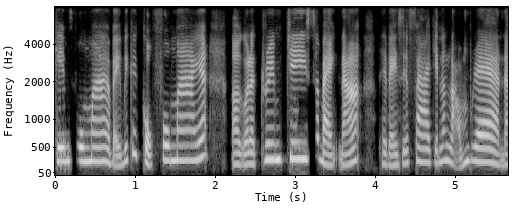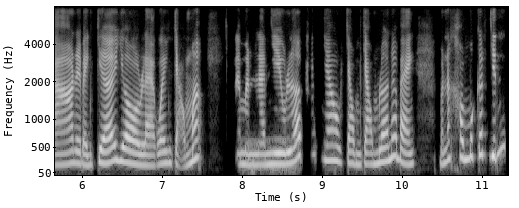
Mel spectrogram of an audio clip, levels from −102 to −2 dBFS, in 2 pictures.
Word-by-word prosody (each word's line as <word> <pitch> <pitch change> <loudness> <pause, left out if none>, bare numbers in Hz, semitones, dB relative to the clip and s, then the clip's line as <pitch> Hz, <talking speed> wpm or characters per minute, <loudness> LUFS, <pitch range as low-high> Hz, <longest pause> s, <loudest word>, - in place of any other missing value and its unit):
kem 250 0 +2
phô 255 - +1
mai. 250 0 +1
Mà - - +2
bạn 195 -5 -2
biết 250 - -4
cái 385 +4 -4
cục 220 - -1
phô 270 -1 -1
mai 270 +1 +1
á, 335 - +4 0.3
ờ, 200 0 -1
gọi 195 +1 0
là, 205 - +2
cream 285 +1 +2
cheese 295 0 +2
á 335 - -4
bạn, 185 -3 +3
đó, 220 +8 +4 0.2
thì 200 - -6
bạn 185 0 -1
sẽ 215 +2 -6
pha 235 0 0
cho 225 0 -6
nó 260 - -3
lỏng 250 -1 -3
ra, 240 -5 +3
đó, 195 +3 +2
để 215 - +1
bạn 185 -2 -3
chế 225 +5 +3
vô. 220 -5 +4
Là 185 -1 +1
quan 210 +3 -2
trọng 215 0 -4
á 310 - +3 0.4
là 200 - -6
mình 195 -1 -1
làm 190 0 -1
nhiều 200 0 +2
lớp 270 +11 +3
khác 375 - -18
nhau, 270 -2 -1
chồng 205 -3 -3
chồng 200 +1 -2
lên 250 +4 +2
á 340 - +1
bạn, 205 -6 0 0.3
mà 210 - -6
nó 290 - -2
không 305 -1 -1
có 335 - 0
kết 370 0 -3
dính, 340 0 +2
235 Hz, 285 wpm, -23 LUFS, 200-270 Hz, 0.4 s, á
